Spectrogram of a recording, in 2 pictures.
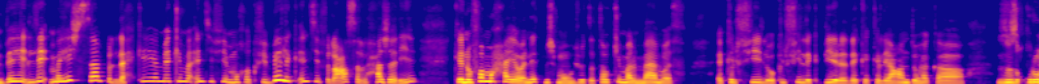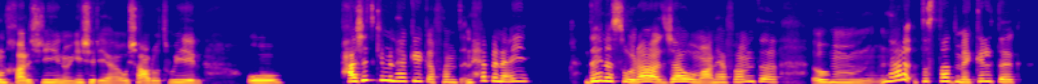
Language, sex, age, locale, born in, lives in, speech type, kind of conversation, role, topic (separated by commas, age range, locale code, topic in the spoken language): Arabic, female, 25-29, ar-TN, Tunisia, Portugal, conversation, unstructured, none, إيه العصر التاريخي اللي نفسك تعيش فيه؟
